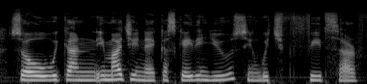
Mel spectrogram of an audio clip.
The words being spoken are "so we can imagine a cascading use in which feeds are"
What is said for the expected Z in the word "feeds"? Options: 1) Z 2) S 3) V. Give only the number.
2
